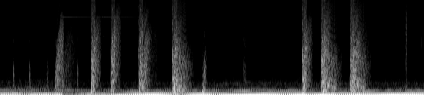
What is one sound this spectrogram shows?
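Sharp whooshing sounds of slashing attacks burst out in quick succession.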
